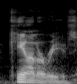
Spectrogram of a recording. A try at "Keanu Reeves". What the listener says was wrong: No, Keanu Reeves. You're doing the K too strong. Keanu Reeves.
